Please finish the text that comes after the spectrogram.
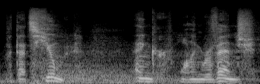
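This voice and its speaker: A man's voice: medium pitch, normal speed, background noise, close to an everyday voice. An actor playing a young male superhero in a video game, earnest and reproving with dry wisecracks. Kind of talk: video game hero voice acting.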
